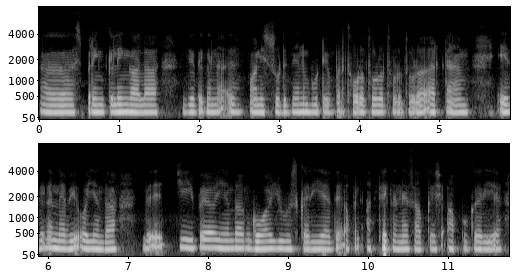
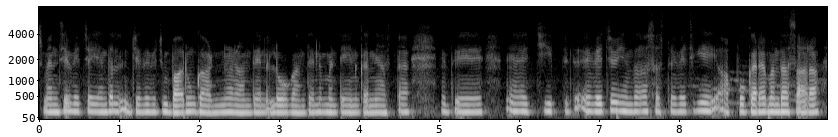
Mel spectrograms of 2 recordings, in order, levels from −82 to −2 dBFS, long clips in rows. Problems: low volume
